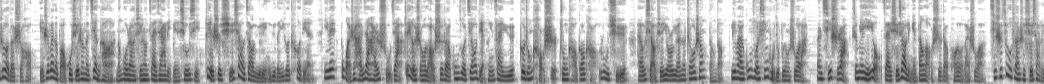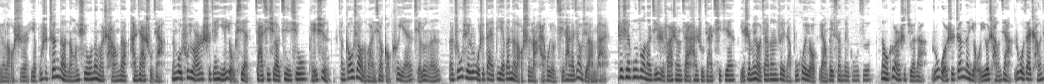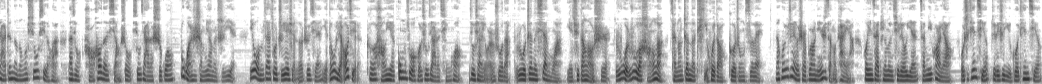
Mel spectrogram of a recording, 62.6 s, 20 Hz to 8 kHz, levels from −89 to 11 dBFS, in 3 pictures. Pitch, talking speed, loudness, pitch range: 180 Hz, 375 characters per minute, -19 LUFS, 160-205 Hz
